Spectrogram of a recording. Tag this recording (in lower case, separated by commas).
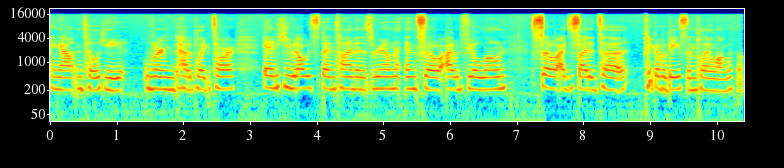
speech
